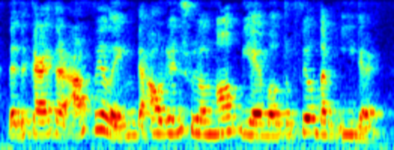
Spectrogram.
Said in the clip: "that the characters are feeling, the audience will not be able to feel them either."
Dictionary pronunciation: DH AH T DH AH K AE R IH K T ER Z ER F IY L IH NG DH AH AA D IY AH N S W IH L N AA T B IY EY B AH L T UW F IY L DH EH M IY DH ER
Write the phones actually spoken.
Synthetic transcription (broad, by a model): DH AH T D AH K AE R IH K T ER ER F IY L IH NG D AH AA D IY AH N S W IH L N AA T B IY EY B AH L T UW F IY L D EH M IY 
